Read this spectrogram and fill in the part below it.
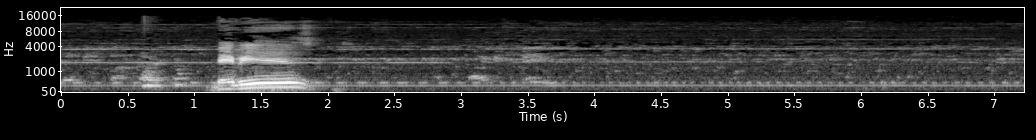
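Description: A vacuum hums steadily through a hose.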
